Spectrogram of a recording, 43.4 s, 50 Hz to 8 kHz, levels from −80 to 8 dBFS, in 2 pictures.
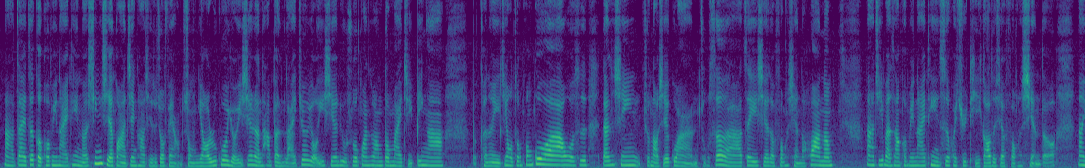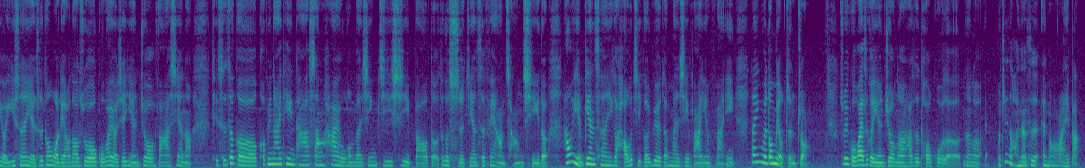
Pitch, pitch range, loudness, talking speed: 190 Hz, 170-210 Hz, -24 LUFS, 270 characters per minute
